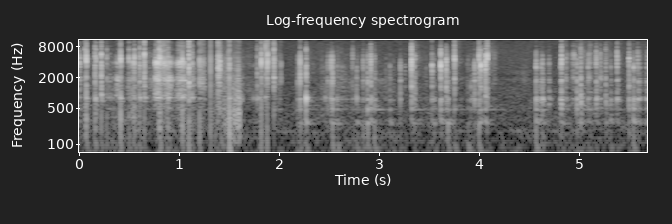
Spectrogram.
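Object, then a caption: Plastic camera body. Long nails tap fast on the top and sides of a Canon DSLR with a plastic body. The result is a rapid run of dry, bright clicks with almost no low end and no ring, broken by a brief quiet gap near the end before the tapping resumes.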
